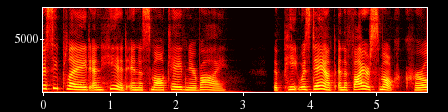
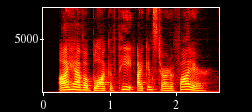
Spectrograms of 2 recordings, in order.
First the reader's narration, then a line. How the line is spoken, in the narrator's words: said Laverne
